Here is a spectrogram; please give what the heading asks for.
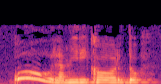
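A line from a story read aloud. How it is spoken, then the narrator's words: Exclaimed. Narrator (Italian): esclamò Alice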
